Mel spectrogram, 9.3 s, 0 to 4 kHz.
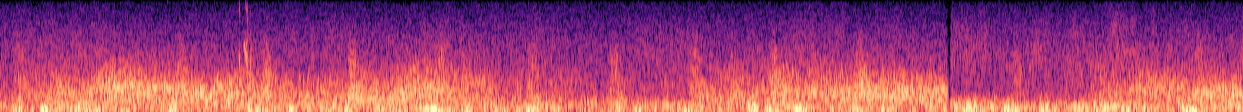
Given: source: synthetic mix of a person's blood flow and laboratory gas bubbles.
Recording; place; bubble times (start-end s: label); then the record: Doppler ultrasound of blood flow; subclavian vein
0.27-0.43 s: bubbles
0.56-0.80 s: bubbles
1.51-1.59 s: bubbles
1.78-1.91 s: bubbles
From the record:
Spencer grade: 2 (many but less than half of the cardiac periods contain bubble signals, singularly or in groups); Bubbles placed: anywhere in the cardiac cycle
